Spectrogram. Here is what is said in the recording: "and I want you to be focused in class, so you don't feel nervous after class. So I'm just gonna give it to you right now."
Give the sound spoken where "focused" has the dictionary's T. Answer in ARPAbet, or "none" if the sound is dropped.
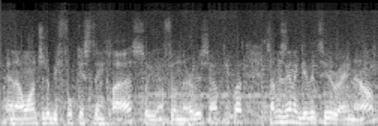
T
